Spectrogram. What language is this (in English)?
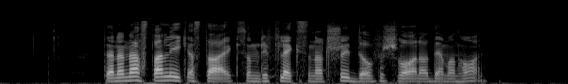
Swedish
